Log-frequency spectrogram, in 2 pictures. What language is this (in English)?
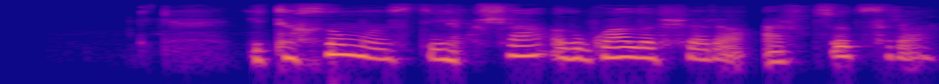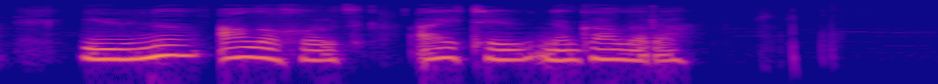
Abkhazian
